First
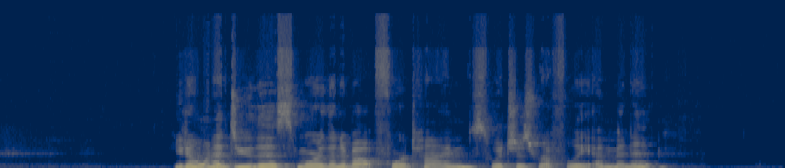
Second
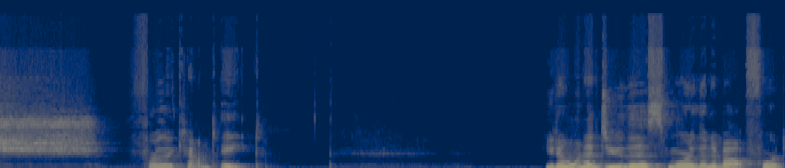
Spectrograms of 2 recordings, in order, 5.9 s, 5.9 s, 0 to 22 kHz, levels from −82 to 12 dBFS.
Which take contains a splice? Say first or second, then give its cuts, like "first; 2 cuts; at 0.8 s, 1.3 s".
second; 1 cut; at 1.6 s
